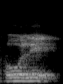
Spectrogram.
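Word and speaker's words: rolê: Itu namanya hole. Hole. Tulisannya itu gimana tuh, Pak? Role tulisan. Role sebetulnya. Bacanya hole.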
